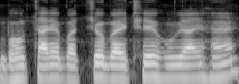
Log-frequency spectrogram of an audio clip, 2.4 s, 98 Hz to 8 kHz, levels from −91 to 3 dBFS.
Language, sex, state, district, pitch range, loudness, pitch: Hindi, male, Bihar, Vaishali, 130-140 Hz, -17 LUFS, 135 Hz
